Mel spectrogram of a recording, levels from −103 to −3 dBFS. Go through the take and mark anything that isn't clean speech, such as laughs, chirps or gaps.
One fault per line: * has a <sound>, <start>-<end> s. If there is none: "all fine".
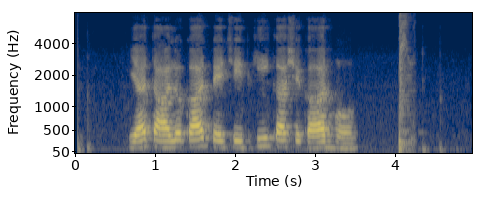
* has a thud, 4.1-4.3 s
